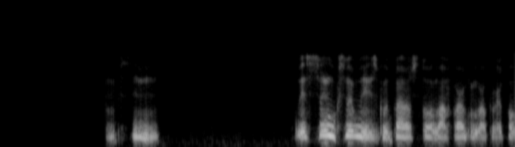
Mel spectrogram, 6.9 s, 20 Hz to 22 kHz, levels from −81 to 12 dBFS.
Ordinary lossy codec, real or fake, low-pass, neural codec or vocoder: none; fake; 5.4 kHz; autoencoder, 44.1 kHz, a latent of 192 numbers a frame, MeloTTS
